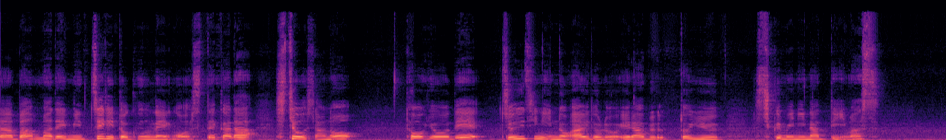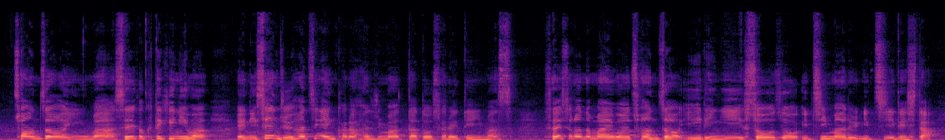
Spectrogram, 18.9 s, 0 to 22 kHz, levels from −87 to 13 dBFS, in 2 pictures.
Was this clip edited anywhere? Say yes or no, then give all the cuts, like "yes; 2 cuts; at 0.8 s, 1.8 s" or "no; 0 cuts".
no; 0 cuts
